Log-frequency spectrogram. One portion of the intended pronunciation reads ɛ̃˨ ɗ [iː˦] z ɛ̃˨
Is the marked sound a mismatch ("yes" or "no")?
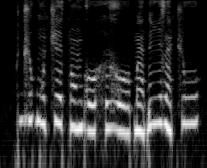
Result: no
